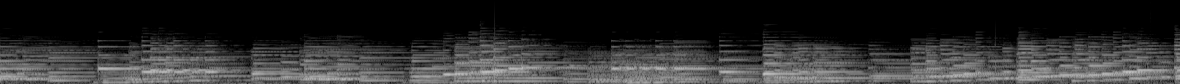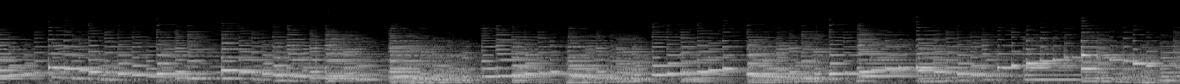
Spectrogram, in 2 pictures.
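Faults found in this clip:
Overlapping chunks in the music: short click or stutter at 4.95, 9.95, 14.96 and 19.97 s, spacing a steady 5.0 s. Probable component: chunked processing or transport stage. Mechanism: each 5.0 s chunk begins about 6.5 ms before the previous one ends, so that slice plays twice at every join. Distinguished from a dropout by duplicated material with no silent gap, and from random glitching by the exact 5 s period.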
